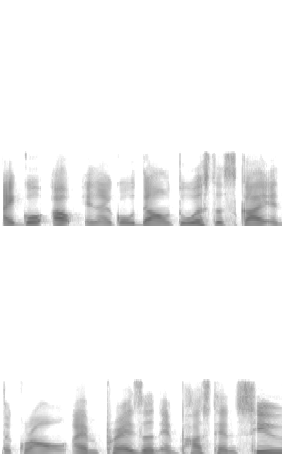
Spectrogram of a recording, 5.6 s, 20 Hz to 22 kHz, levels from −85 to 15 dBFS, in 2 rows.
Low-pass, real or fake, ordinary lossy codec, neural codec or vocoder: 7.2 kHz; real; none; none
